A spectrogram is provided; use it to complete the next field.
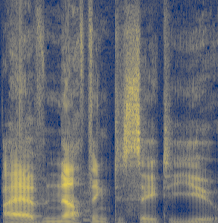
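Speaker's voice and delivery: scornful, contemptuous, sneering voice. Voicing a captive asked whether he speaks common: sneering. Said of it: "he sneers".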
